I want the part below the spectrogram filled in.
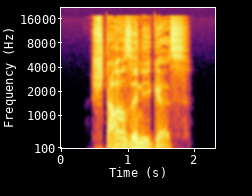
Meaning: strong/mixed nominative/accusative neuter singular of starrsinnig
- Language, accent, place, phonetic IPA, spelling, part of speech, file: German, Germany, Berlin, [ˈʃtaʁˌzɪnɪɡəs], starrsinniges, adjective, De-starrsinniges.ogg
